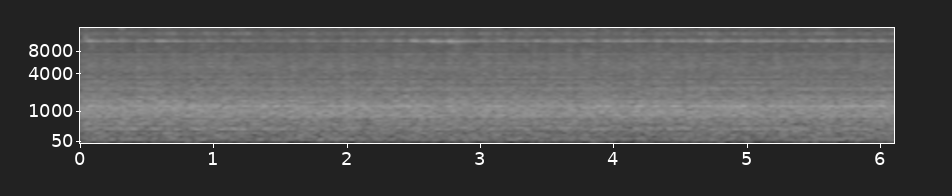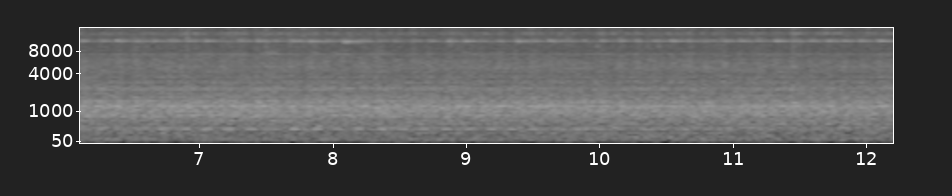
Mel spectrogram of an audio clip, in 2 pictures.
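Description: Manual lathe running steadily under power through a threading pass, the single-point tool cutting a thread on a turned metal cap.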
